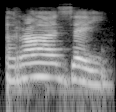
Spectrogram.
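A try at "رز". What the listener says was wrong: Alors, sans prononcer le Zay, puisque le Zay c'est son nom, mais juste le Z. Raza.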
